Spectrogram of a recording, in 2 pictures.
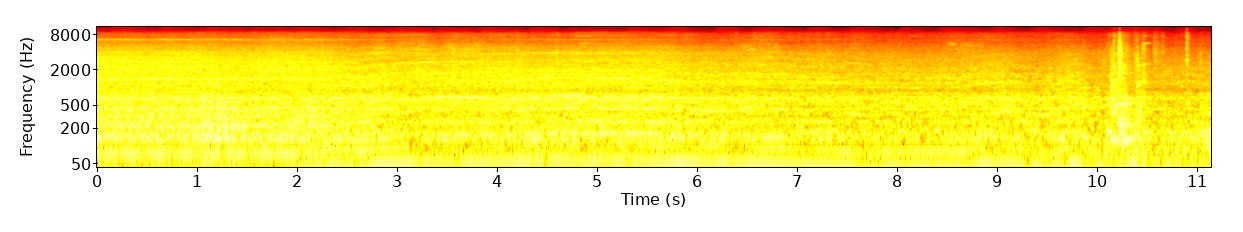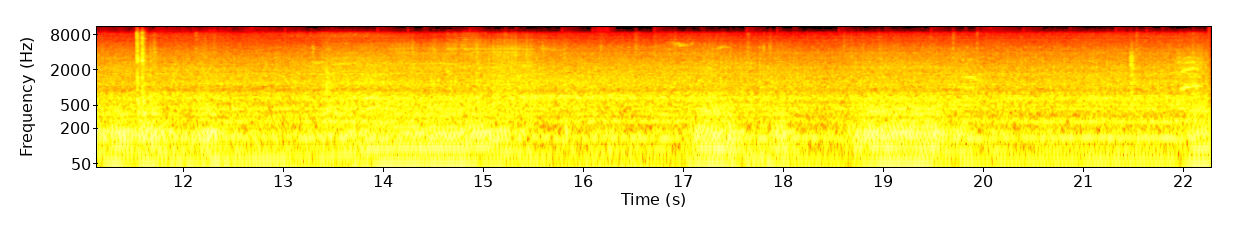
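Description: Farm loader's engine running steadily under load, heard from inside the cab while it lifts and carries large square alfalfa bales on a bale fork. A sharp knock sounds about ten seconds in, with a smaller click a second later.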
